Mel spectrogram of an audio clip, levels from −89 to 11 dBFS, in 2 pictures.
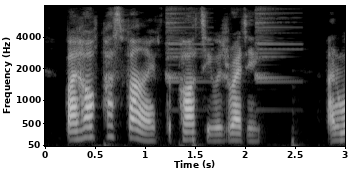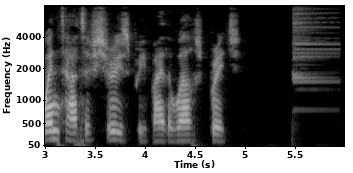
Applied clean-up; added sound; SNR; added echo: classical method log-MMSE.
